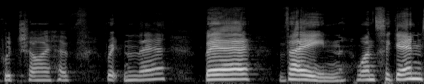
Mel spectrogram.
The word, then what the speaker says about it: Bea Veayn: bare vein the other one is how to pronounce it which I have written there bear vein once again say after me bear vain great probably more importantly with regard to a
